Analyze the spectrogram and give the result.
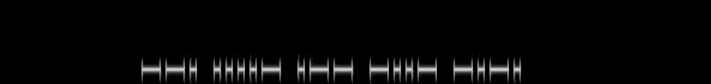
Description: Morse code, heard as a keyed tone, about 20 wpm, 700 Hz. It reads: G4WXC
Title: DXCC-100 Call Signs - 5 Characters - Repeated 2x - 20wpm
